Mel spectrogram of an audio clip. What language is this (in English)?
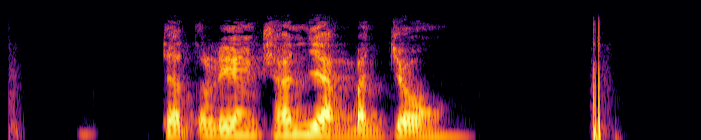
Thai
